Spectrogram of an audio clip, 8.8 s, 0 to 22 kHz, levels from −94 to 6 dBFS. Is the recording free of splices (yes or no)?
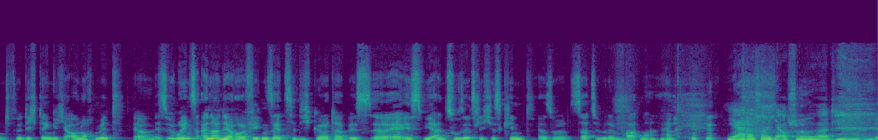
yes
